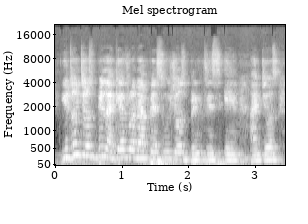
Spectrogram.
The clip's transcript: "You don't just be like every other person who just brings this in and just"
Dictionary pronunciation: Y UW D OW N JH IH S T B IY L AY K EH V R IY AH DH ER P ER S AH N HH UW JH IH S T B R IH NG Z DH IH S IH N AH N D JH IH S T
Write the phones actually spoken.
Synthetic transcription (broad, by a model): Y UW D OW N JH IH S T B IY L AY K EH V R IY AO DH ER P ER S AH N HH UW JH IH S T B R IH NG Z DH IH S IH N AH N JH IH S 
